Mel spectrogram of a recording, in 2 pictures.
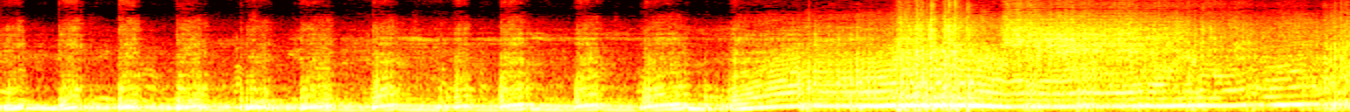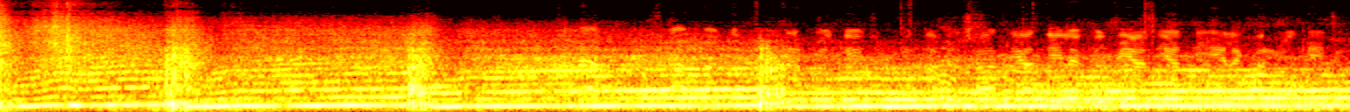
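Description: Turbocharged Toyota Starlet drag car's engine revving up and down about twice a second at the start line, then launching hard about five seconds in. It pulls away down the strip, the pitch dropping at each of four upshifts.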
